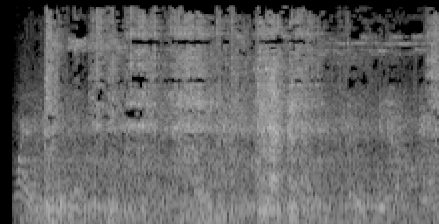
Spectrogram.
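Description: Metal bed frames knocking and clanking against each other and the truck bed as they are pushed into a cargo truck, a few sharp knocks among people's voices.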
